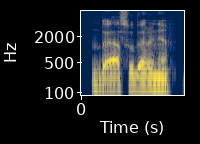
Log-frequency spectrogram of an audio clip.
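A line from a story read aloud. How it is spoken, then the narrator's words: Gloomy. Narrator (Russian): мрачно говорю я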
